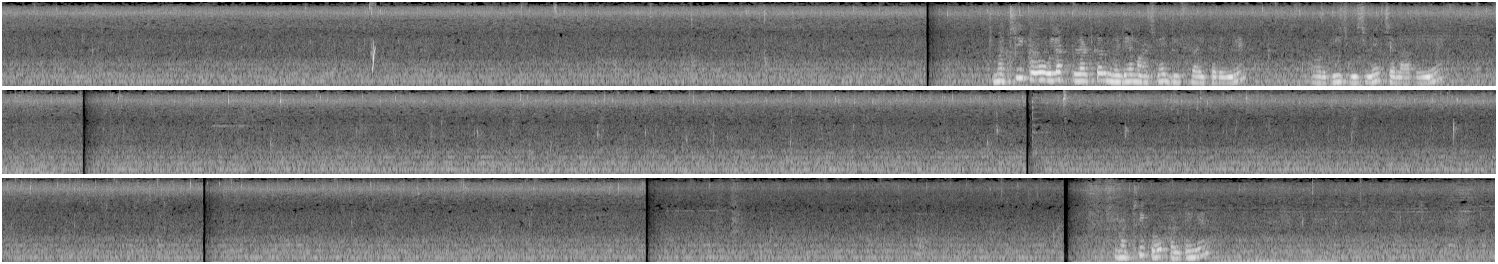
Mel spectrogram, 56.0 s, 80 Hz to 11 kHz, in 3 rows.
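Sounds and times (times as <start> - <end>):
oil bubbling and sizzling: 0.0 - 56.0.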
